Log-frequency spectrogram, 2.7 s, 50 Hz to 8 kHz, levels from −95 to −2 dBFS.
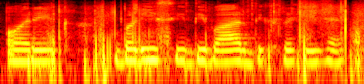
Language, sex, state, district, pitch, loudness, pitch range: Hindi, female, Chandigarh, Chandigarh, 200 Hz, -23 LUFS, 195-210 Hz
